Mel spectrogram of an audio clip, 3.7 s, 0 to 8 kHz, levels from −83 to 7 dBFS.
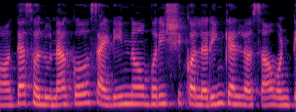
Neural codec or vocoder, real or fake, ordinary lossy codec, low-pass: codec, 16 kHz, 16 kbps, FunCodec, trained on Chinese and English, 50 frames a second; fake; MP3, 64 kbps; 7.2 kHz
